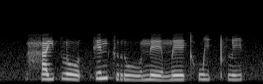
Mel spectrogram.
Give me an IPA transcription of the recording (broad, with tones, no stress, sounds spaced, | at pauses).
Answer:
h a˦˥ j p l oː˨˩ t̚ k e˥˩ n k r uː˩˦ n eː˨˩ m eː˧ kʰ w i˦˥ ʔ pʰ l i˦˥ t̚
